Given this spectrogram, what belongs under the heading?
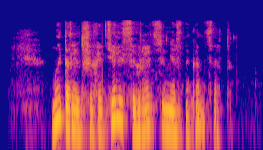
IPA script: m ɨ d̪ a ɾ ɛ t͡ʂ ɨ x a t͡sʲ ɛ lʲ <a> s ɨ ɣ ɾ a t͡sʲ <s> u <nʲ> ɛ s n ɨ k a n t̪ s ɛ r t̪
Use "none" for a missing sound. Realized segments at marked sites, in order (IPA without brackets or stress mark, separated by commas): i, s, mʲ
